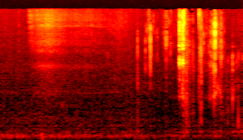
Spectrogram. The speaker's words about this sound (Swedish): Nu, varsågod, här är en kopp med vatten. får du prova det som jag äter popcorn. Doppar man, lyssna ljudet nu.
